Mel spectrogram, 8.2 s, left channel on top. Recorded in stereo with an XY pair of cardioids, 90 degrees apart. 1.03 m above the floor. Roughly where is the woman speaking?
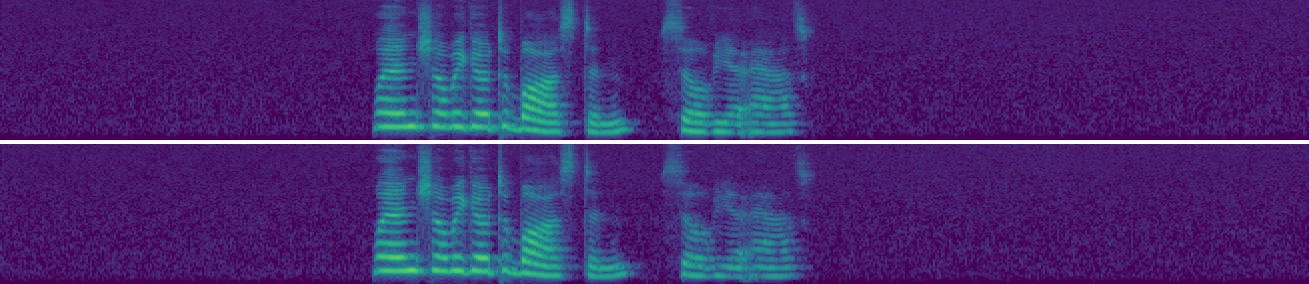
Ahead.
